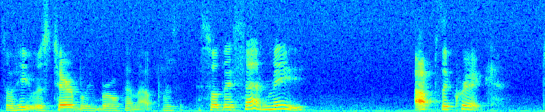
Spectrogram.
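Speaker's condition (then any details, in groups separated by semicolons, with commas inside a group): Parkinson's disease; not very able to do much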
